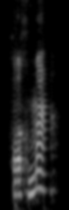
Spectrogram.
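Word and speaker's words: חכמה: Esta palabra se pronuncia como Jochma, Jochma, ¿ya?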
